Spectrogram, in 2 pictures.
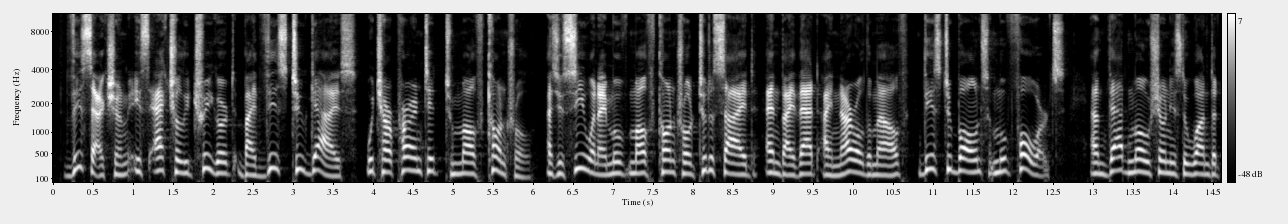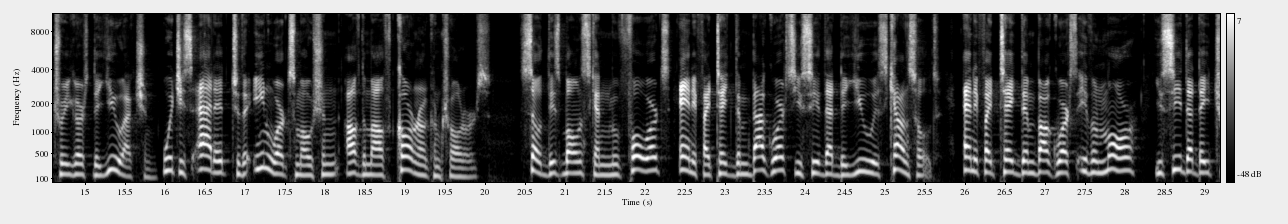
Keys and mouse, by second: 0.1-2.1 middle drag, 2.3-5.4 middle drag, 6.2-7.8 drag, 7.8-10.0 middle drag, 10.6-11.7 middle drag, 11.3 g, 11.7-13.8 drag, 14.4 right click, 15.1-16.9 drag, 16.9 KP_1, 21.4 middle click, 21.8-23.2 drag.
